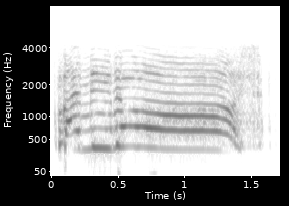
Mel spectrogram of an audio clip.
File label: enemy detected, mood high, speech; War Thunder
